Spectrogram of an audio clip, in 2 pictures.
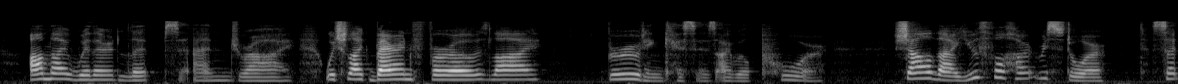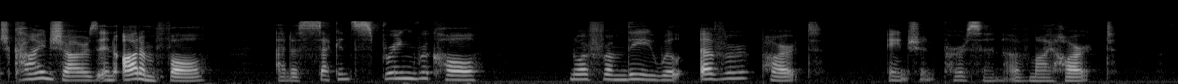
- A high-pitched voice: Yes, high, 215 Hz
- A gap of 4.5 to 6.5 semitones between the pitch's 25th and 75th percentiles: Yes, average, 5.1 semitones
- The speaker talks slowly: Yes, slow, 110 wpm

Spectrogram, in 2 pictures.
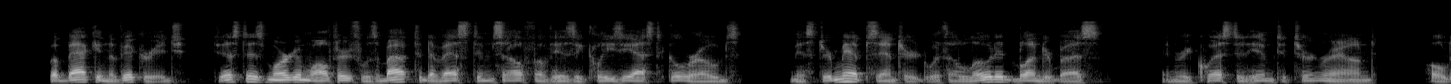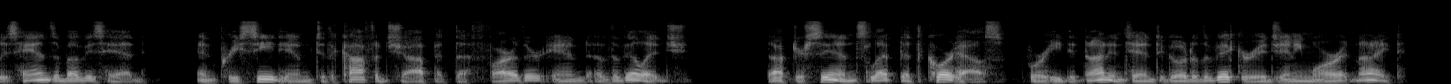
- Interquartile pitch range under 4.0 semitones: No, average, 5.2 semitones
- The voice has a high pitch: No, very low, 85 Hz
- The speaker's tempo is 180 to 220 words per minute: No, average, 150 wpm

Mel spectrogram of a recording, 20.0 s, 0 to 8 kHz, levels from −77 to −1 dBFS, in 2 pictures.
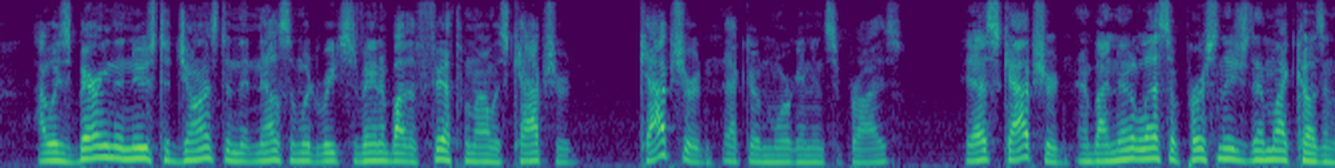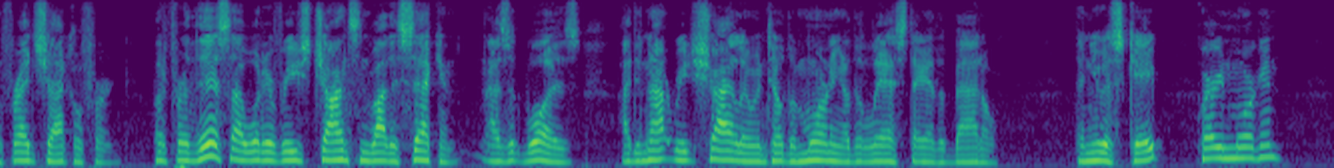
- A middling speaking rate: No, fast, 215 wpm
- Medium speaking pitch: Yes, medium, 145 Hz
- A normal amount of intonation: Yes, average, 3.6 semitones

